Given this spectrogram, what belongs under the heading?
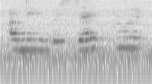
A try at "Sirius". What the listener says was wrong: There's no C in that word. Sirius.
